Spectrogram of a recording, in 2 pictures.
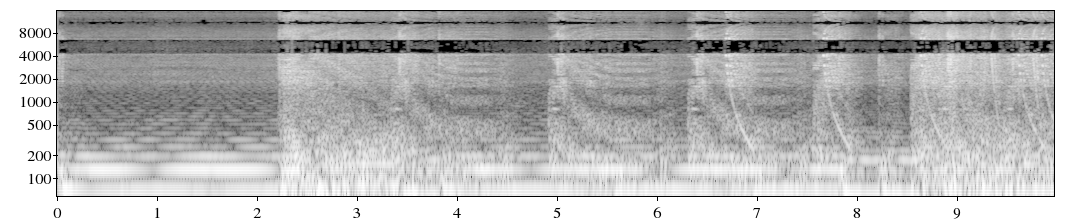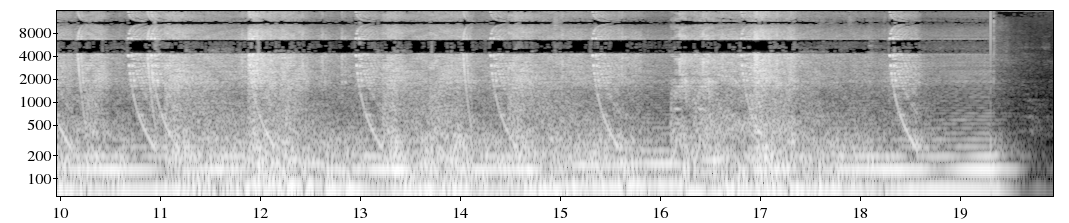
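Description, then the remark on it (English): Loud, rapid bursts of synthetic gunfire and booming explosions from a Flash versus shooter video game with a split-screen mode repeat over a steady low electronic drone, with downward zapping sweeps and no talking, ending abruptly. “It is essentially a versus shooter thing with a split screen mode.”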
